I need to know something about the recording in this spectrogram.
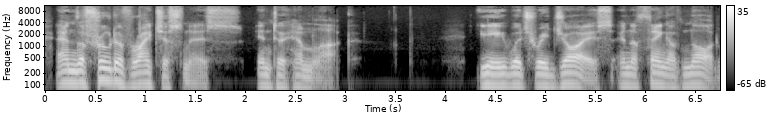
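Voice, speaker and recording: A man with a low, mellow voice reads scripture as an audiobook narrator. His delivery is slow, solemn and declamatory, with the text left undramatized. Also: dry recording, clean studio sound. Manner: measured, declamatory. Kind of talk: solemn scripture reading, non-dramatized.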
